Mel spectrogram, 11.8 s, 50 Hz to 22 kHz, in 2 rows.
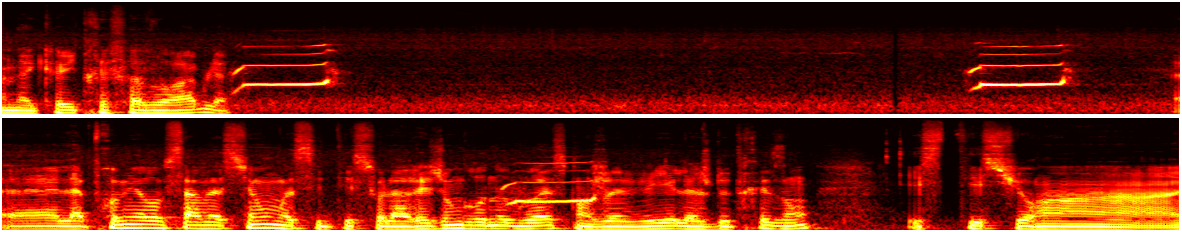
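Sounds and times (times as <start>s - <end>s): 
speech: 0.0s - 1.3s, 5.8s - 11.7s
steady background hiss: 0.0s - 11.7s
little owl giving a flat whistled note in Bouches-du-Rhône farmland, France: 1.1s - 1.8s, 3.8s - 5.8s, 8.3s - 9.0s.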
